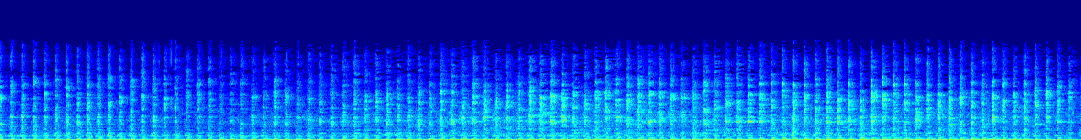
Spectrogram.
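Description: Single-cylinder motorcycle engine idling steadily with an even, pulsing beat, several pulses a second, while warming up.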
